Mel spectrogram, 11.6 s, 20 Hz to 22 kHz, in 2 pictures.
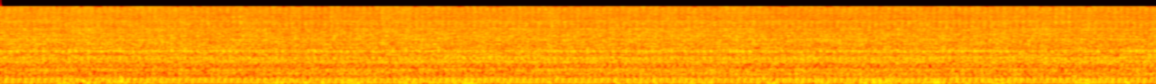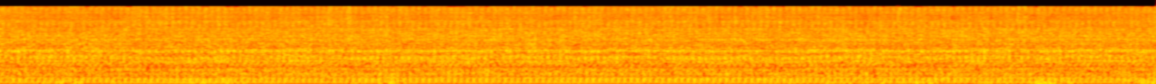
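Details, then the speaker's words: Honda GX35 brushcutter four-stroke restarted after power-steering fluid was mistakenly used as engine oil (stalled after 5 min), drained and refilled with Honda oil but overfilled; excess cleared via spark plug hole; steady fast idle, even clean firing, running normally. "โอเคนะครับติดๆแล้วครับ"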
